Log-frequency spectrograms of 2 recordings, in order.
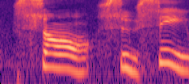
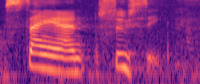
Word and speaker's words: Sans Souci: the name saucy now i don't know if they ever pronounced it song sioux c which is the actual pronunciation or if they like our generation has southernized it to become san souci but the name has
